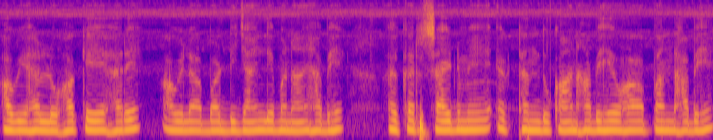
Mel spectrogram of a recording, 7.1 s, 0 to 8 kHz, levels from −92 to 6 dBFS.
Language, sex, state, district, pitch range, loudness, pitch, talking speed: Chhattisgarhi, male, Chhattisgarh, Rajnandgaon, 145-155 Hz, -19 LUFS, 150 Hz, 200 wpm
